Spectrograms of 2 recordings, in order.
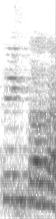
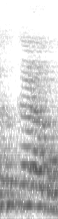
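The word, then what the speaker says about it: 흙과: 그럼 얘들아 흑가는 왜 흘거라고 발음하지 않는 거야? 리을기역 뒤에 기억이 왔는데 흑가는 왜 흘가가 아니라 흑가라고 발음합니까?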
